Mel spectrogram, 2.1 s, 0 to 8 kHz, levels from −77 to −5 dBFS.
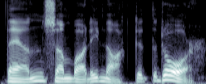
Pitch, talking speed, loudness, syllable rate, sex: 110 Hz, 175 wpm, -16 LUFS, 5.2 syllables/s, male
